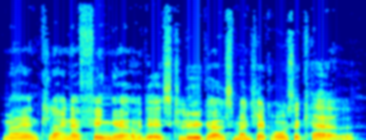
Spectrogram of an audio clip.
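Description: A man's voice: high-pitched, slow, creaky, pitched above the performer's own voice, exaggerated voice. A man voicing a small, spiteful male goblin with a quacking, squawky voice and a mocking, sing-song way of talking in an audiobook. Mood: sly. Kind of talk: audiobook character voice.

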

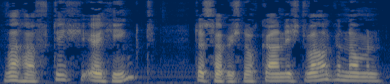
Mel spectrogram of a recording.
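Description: Man doing a meek little tailor voice, a bit higher, kinda proud of himself. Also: lively intonation, moderate pace, lightly acted. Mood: surprised. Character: timid, flattered little male tailor.

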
